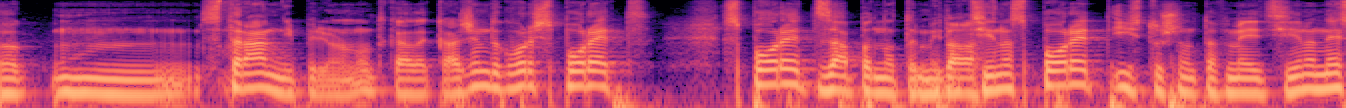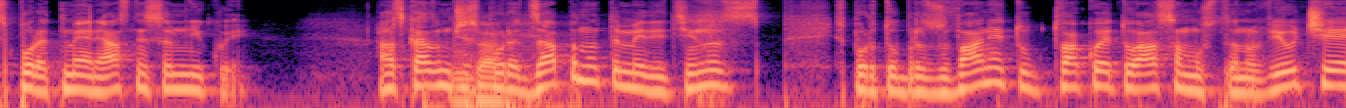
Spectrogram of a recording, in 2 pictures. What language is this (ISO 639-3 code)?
bul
